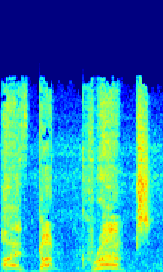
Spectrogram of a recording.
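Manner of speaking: high-pitched groaning. His driver urges him on, but he cannot move; he replies, groaning. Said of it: "groaned Gordon".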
